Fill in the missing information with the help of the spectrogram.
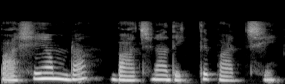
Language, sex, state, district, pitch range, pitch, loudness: Bengali, female, West Bengal, Alipurduar, 195-240 Hz, 215 Hz, -14 LUFS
